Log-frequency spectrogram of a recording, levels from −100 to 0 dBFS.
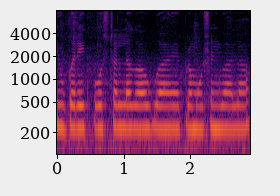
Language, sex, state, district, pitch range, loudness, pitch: Hindi, female, Uttar Pradesh, Hamirpur, 225-230 Hz, -39 LUFS, 225 Hz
